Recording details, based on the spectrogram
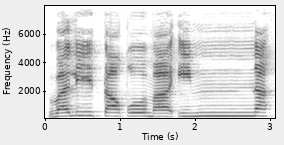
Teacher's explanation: جعلہ اللہ الا بشرا وَلِتَطْمَئِنَّ، یہاں پر 2 آوازیں مماثلت رکھتی ہیں، تا باریک آواز جس کے اوپر 2 نقطے ہیں، تا، اور یہ ہے طا موٹی آواز فل ماؤتھ کے ساتھ پڑھی جانے والی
